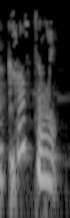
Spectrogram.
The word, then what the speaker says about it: constantly: T 跟 L 我刚刚有讲过 T 可以不发音叫 constantly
